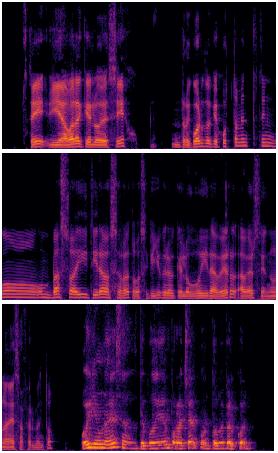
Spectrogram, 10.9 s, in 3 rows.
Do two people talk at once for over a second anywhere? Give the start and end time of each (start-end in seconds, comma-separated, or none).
none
